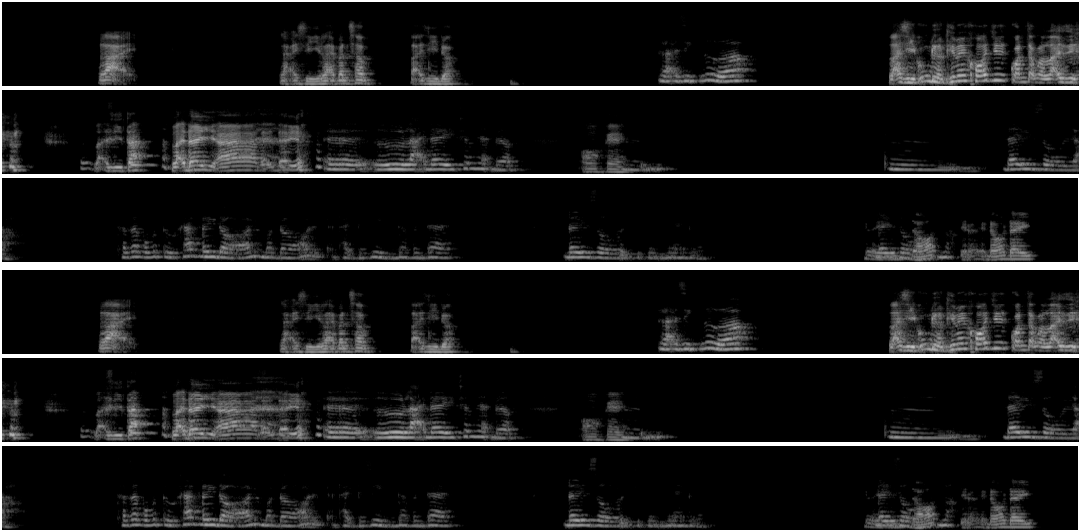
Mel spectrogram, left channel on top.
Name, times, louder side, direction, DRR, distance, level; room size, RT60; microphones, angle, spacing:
voice 1, 1.0-1.3 2.8-3.7 4.1-4.6 8.9-11.0 11.6-12.2 12.5-13.9 16.6-17.0 30.2-30.9 31.1-31.8, left 1 dB, 20° left, 0.6 m, -29 dB
voice 2, 6.6-7.5 11.7-12.5 13.2-13.7 14.0-16.0 17.0-17.5 19.6-21.7 22.7-26.1 27.2-28.6 30.3-31.1, right 2 dB, 25° right, 0.5 m, -36 dB
3.3 x 3.0 x 3.3 m
head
